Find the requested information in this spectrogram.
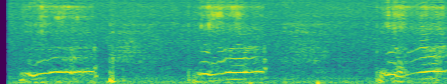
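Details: French Bulldog puppy snoring: whistled nasal tones rising and levelling off in pitch, each held under a second, repeating with each breath about every two seconds over low rumbling breath noise and soft clicks.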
